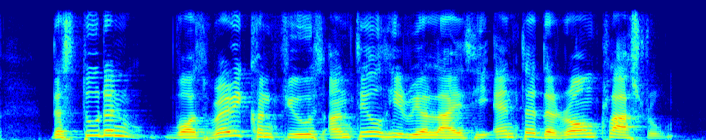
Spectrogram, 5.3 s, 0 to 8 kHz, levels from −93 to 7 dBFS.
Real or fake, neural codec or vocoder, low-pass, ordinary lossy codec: real; none; 7.2 kHz; none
